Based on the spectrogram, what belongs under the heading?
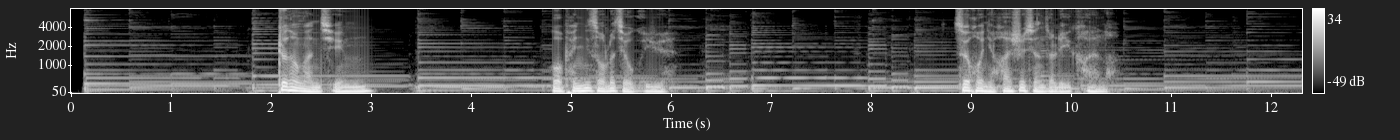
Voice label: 男 旁白 走心告白

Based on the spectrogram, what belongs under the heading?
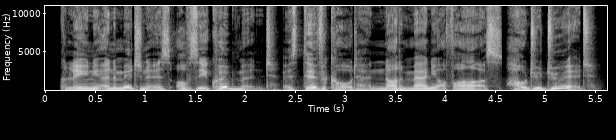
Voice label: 男 英语角色 經理

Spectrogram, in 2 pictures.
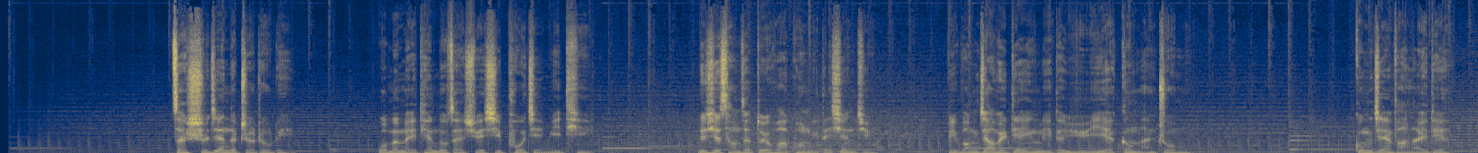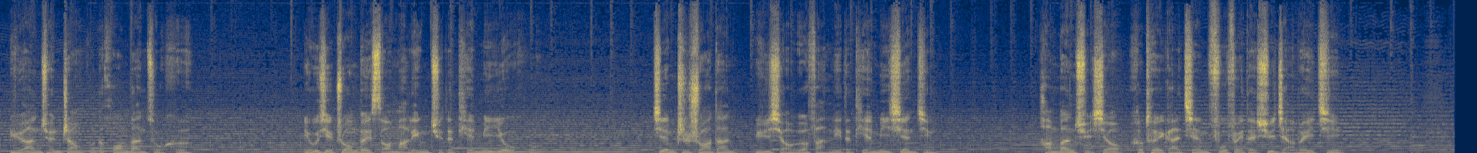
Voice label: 男, 专题; 在时间的褶皱里

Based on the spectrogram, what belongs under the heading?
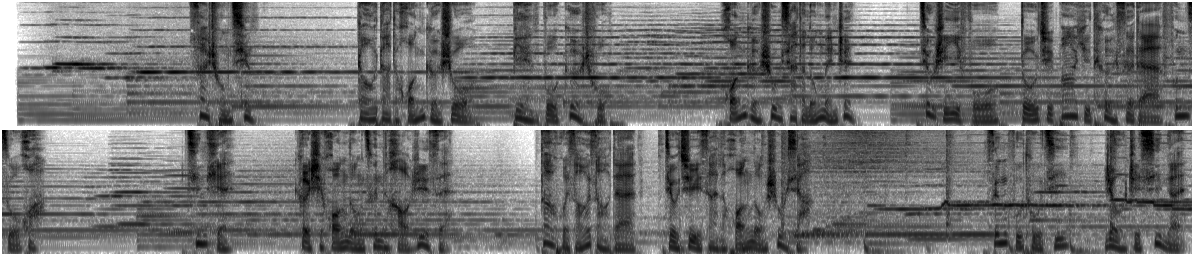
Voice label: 男 舌尖 娓娓道来

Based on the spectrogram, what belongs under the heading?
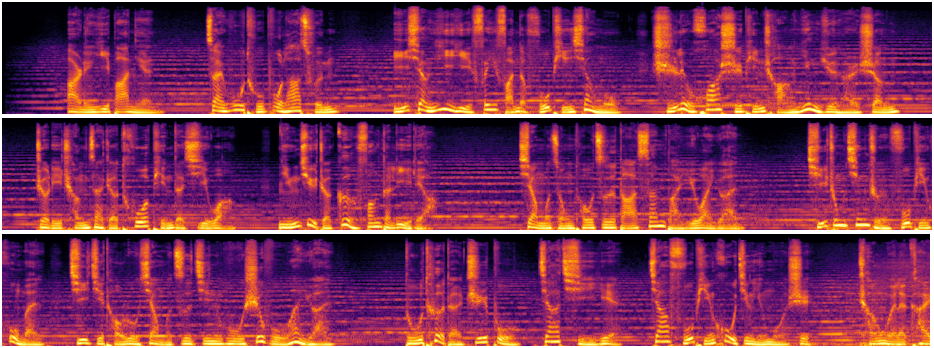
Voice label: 男 纪录片; 乌图布拉村

